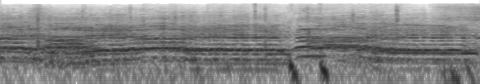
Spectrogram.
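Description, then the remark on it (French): A few dozen supporters at the airport in the morning welcome the arriving Brest players, cheering and chanting in a loud, continuous wash of many voices, with sustained sung tones rising above the steady roar throughout. “Ce matin, les joueurs ont d'abord été accueillis à l'aéroport par quelques dizaines de supporters.”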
